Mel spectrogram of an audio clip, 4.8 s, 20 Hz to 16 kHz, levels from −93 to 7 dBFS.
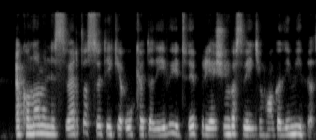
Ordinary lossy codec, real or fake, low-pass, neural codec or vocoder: MP3, 96 kbps; fake; 10.8 kHz; codec, 24 kHz, 1.2 kbps, DualCodec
